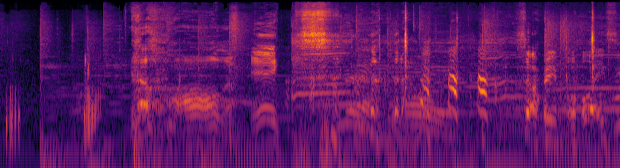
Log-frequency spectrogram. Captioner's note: laughing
